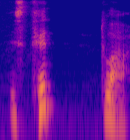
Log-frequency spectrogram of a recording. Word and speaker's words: स्थित्वा: तीसरे चरण में तो यहां पर आघात आपको समझने है स्थित्वा स्थित फिर त्वा स्थित्वा फिर उसी के साथ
